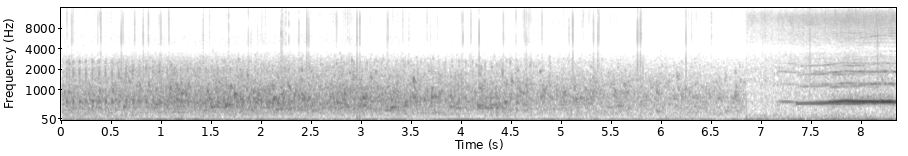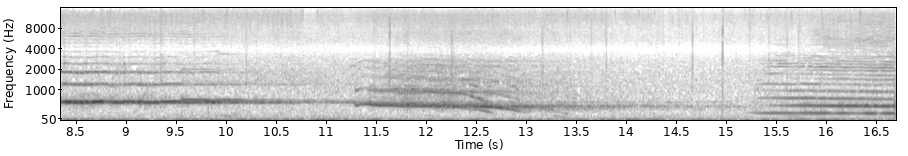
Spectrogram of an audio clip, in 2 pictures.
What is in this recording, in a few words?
humpback song, humpback whale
